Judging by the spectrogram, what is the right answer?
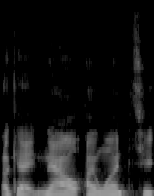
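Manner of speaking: ordinary delivery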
